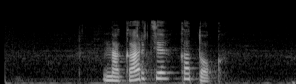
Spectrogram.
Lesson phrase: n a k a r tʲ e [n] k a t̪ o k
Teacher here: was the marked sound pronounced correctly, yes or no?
no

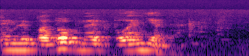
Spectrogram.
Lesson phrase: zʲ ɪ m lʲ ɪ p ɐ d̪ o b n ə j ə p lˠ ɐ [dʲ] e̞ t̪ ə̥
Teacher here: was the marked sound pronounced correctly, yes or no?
no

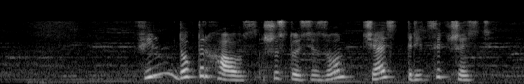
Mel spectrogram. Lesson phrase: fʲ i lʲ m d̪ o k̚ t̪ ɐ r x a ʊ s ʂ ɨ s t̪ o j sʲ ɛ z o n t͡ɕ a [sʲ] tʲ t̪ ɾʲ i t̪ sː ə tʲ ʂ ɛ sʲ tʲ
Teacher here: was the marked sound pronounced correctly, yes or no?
yes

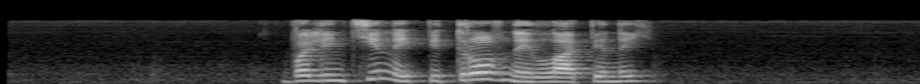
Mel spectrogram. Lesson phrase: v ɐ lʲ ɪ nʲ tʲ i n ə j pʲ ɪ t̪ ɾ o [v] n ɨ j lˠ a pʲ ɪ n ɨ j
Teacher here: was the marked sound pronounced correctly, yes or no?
yes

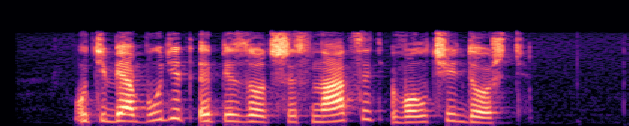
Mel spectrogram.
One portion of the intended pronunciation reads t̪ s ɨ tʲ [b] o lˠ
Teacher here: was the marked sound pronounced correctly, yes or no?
no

